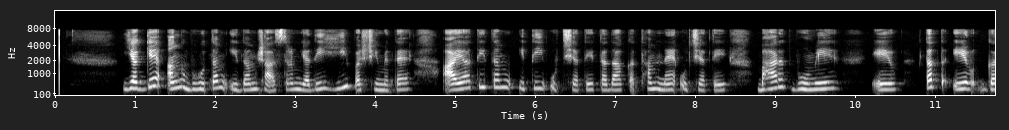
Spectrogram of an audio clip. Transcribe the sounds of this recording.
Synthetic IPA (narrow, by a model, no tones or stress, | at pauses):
jɐɡjɐʔɐ̃ŋɡbʱuːt̪ɐmḭd̪ɐmʃaːst̪ɾɐmjɐd̪iɦipɐʃt͡ʃɪmɪt̪ea̰ːjaːt̪iːt̪ɐmit̪iʔʊtːʃjɐt̪eːt̪ɐd̪aːkɐt̪ʰɐmnɛːʔʊtːʃjɐt̪eːbʱaːɾət̪bʱuːme | eːʋ | t̪ɐt̪eːʋɡɐ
